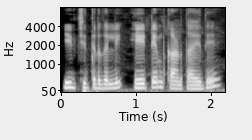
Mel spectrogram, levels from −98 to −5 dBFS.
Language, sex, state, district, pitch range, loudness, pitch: Kannada, male, Karnataka, Koppal, 145-175 Hz, -15 LUFS, 155 Hz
